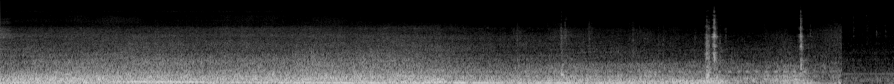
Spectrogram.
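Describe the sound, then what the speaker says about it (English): A boat's outboard engine running rough on five cylinders out on the California Delta on a windy day, a loud continuous drone buffeted by wind noise that drops off sharply near the end. "Running on 5 cylinders."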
